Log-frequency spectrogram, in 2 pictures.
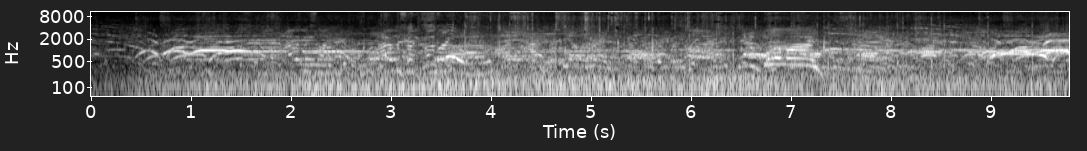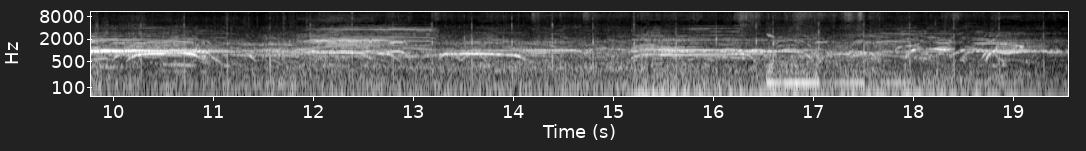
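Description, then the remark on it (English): A jubilant crowd at Cambridge University Boat Club cheers and shouts as it welcomes its victorious rowers back onto dry land, many excited voices overlapping in a dense, loud din that holds steady for about twenty seconds with occasional higher whoops rising above it. “But before we delve into the details of the races, let's have a listen to the jubilant scenes as Cambridge University Boat Club welcomed their victorious rowers back onto dry land.”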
